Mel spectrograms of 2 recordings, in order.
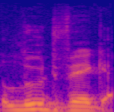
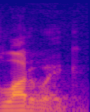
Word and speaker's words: Ludwig: his music enough that they called me Ludwig at birth. And then I bastardized it when I was a small American child and called myself Ludwig, which is not technically how you pronounce it.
